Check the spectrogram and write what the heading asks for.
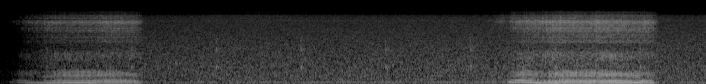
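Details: Two loud, rattling snores from a 5-month-old Golden Retriever puppy in deep sleep, separated by a quiet pause with steady low room hum.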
